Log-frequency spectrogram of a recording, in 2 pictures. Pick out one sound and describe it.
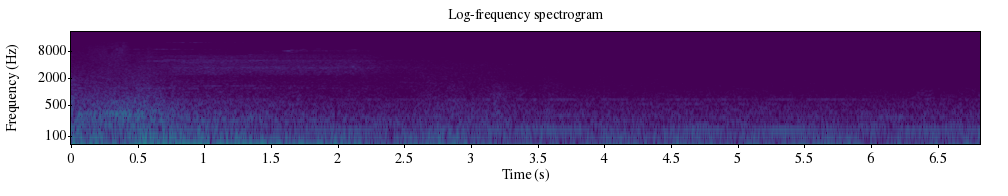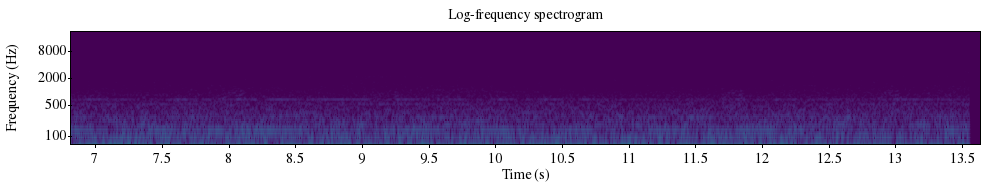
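Triumphant video game music plays with a bright swell at the start, then settles into a low, steady pulse.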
